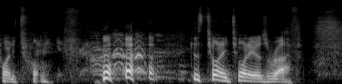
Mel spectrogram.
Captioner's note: laughing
